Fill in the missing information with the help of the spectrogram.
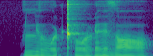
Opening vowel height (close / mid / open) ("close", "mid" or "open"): mid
